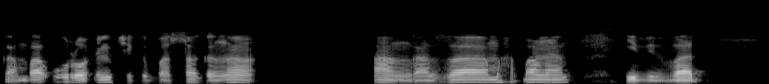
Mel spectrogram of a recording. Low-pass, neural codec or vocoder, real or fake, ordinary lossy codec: 5.4 kHz; vocoder, 44.1 kHz, 128 mel bands every 256 samples, BigVGAN v2; fake; MP3, 48 kbps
